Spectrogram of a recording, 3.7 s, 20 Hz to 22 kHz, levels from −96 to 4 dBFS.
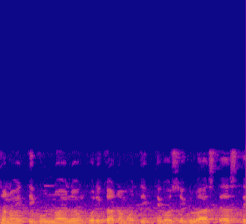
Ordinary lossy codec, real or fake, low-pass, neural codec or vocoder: none; real; 7.2 kHz; none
